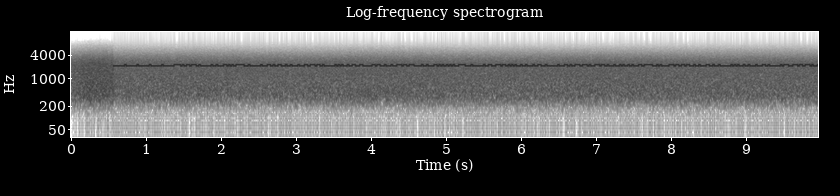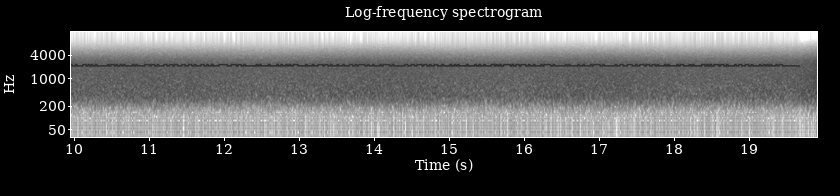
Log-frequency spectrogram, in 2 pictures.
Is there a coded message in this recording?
Yes: RTTY (45.45 baud, 170 Hz shift) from 0.6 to 19.7 s, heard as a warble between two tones, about 2200 Hz centre, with radio static. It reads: 45UW7 YWVLQ M469W Y2UAH QFUTX L0Y7Z H4DXX ULIU5 XKJMQ QUE3I WKXK4 3X3WN GXBXR KIKYB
